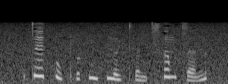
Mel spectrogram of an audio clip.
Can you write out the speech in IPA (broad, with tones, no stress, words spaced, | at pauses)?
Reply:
t̪ɛː˥k̚o˨wpʰʊ˨˥k̚ ŋɪ˨˥k̚n̪ɵ˨ɥt̪ʰɵ˨˩n t͡sʰɐ˥mt͡sɐ˨˥n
